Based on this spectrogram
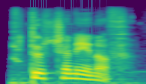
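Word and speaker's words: Turtschaninoff: säg igen. – Turchaninov. – Ja. Men som är lite svårt för mig att uttala. Turchaninov, nej det var det inte. Men, nej, det gick bra.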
